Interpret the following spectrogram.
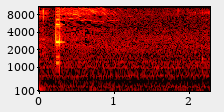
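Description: GoPro Hero3+ action camera giving one short electronic beep with a button click about a quarter second in, as Exit is selected in its setup menu and the camera returns to video mode.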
